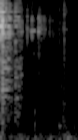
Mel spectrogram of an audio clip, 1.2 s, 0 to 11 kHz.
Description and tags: Piece of broken glass thrown into a pile of broken glass. Close miked with Rode NT-5s in X-Y configuration. Trimmed, DC removed, and normalized to -6 dB.
dropped, broken, glass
